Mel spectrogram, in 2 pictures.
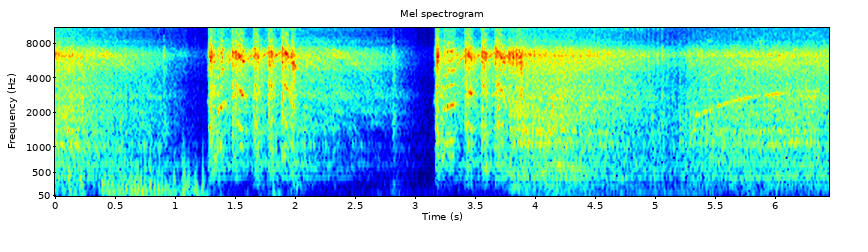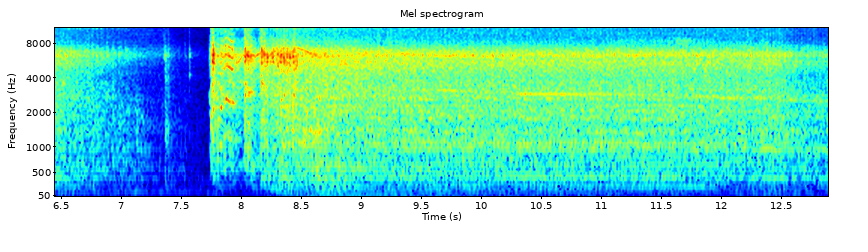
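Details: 2009 Toyota Camry after a no-start fix: battery terminal connections redone, resistance down from about 3 ohms to zero. Starter cranks briefly and the engine catches promptly, settling into a smooth, steady idle. Normal start; the starter was not defective.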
